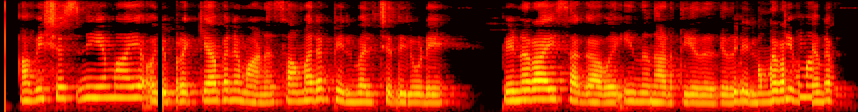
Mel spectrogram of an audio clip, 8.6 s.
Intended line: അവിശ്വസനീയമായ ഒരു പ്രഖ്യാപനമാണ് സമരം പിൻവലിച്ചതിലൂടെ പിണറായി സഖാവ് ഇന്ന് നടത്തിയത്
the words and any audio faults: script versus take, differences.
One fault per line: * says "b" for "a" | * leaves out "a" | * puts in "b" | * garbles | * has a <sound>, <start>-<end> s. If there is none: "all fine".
* has a dropout, 1.6-1.6 s
* garbles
